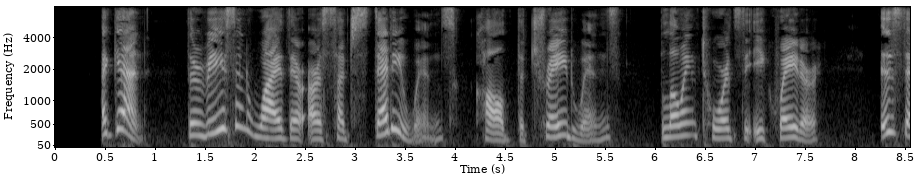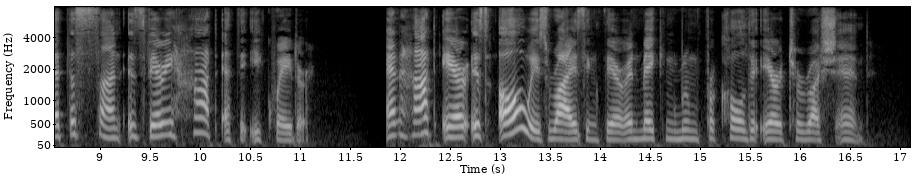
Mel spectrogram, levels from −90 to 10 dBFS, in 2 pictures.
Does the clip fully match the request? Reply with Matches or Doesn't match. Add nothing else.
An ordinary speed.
Matches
